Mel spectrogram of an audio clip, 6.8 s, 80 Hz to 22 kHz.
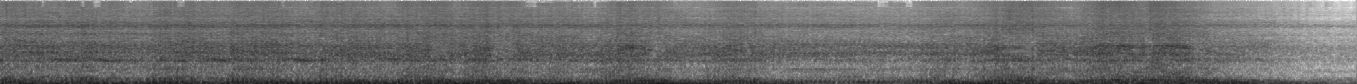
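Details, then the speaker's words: Bajaj Dominar NS400Z at about 3,000 km after its service, which fixed a loose chain that had been slapping: engine revs up and down cleanly with no chain knocking. "Mas eu que tava aqui no ao vivo, eu consegui escutar a batida da corrente folgada e agora tá show de bola. Não tá batendo nada."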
